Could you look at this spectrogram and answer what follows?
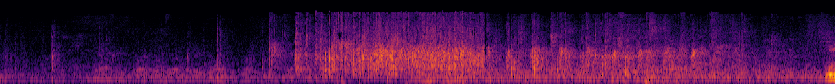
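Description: Audience at a university science conclave applauds, a swelling wash of many hands clapping in a hall that builds and then eases, with a voice speaking over it at the start and end.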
